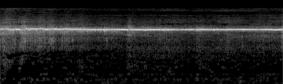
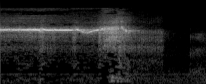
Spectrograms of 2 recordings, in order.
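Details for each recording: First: D5 steam engine with boiler pressure up, whistle cleared of water after first blow: clean, strong high whistle held steady about three seconds then fading; normal steam whistle. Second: D5 steam engine boiler at first steam-pressure build-up, whistle valve first pulled with water still in the line: high shrill whistle wavers and breaks into hiss before cutting out; sputtering whistle until water clears.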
